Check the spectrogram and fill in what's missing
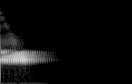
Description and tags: SciFi Inspect Sound, UI, or In-Game Notification 01
SciFi Inspect Sound, UI, or In-Game Notification.
If you enjoyed the sound, please STAR, COMMENT, SPREAD THE WORD!🗣 It really helps!
More content Otw!
App, beep, Bleep, blip, button, casino, click, film, game, interface, menu, movie, option, select, ui, user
